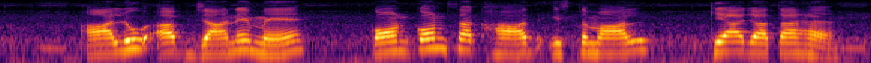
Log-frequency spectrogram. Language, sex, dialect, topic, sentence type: Magahi, male, Central/Standard, agriculture, question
